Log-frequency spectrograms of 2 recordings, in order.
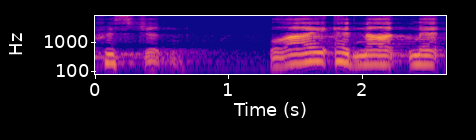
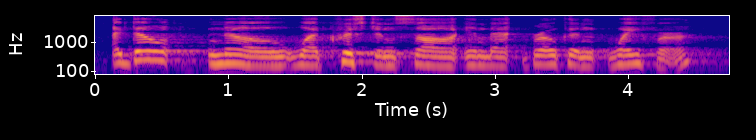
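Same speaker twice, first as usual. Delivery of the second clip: normal talking voice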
